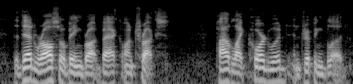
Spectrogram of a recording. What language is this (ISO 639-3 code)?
eng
